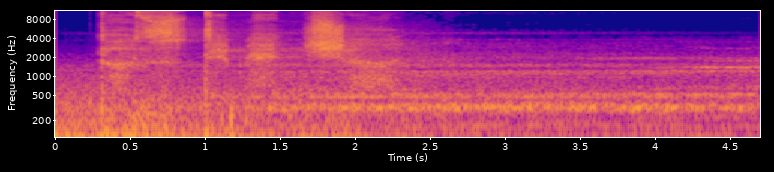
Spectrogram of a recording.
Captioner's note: ghostly Voice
